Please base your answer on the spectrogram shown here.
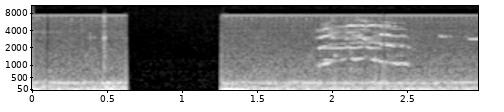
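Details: Peregrine falcon at the CSU Orange nest, 14 October 2019 around 6:54 pm, with the last prey of the day; a brief harmonic wailing note that rises then falls, followed by a fainter short note, with constant low background hum.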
